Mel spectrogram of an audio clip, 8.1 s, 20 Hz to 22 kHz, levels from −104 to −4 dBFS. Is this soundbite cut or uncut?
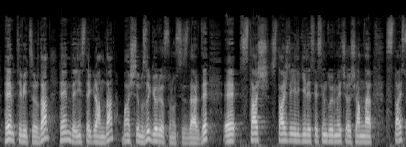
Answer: uncut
